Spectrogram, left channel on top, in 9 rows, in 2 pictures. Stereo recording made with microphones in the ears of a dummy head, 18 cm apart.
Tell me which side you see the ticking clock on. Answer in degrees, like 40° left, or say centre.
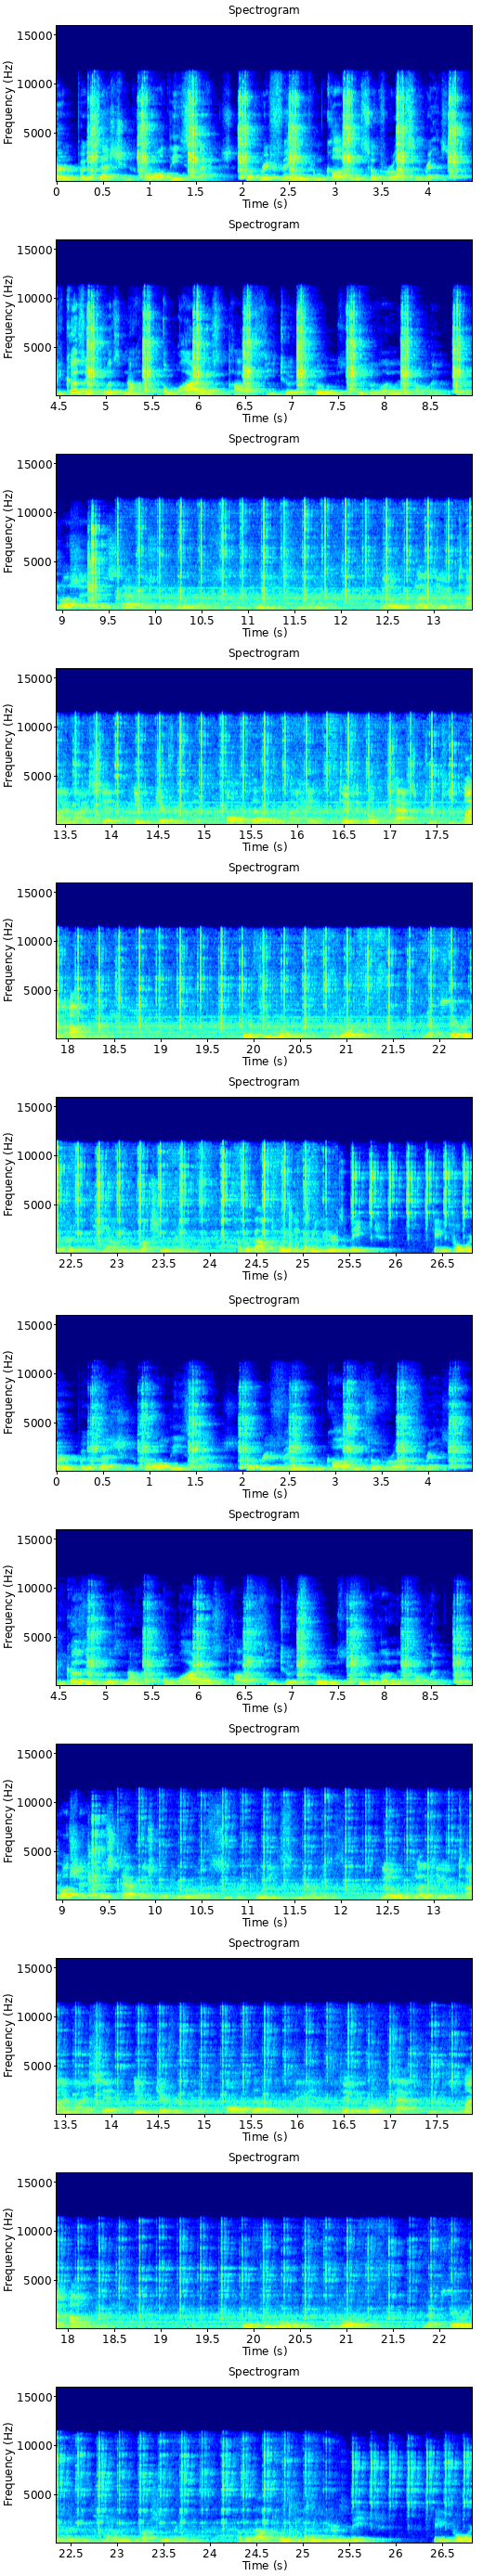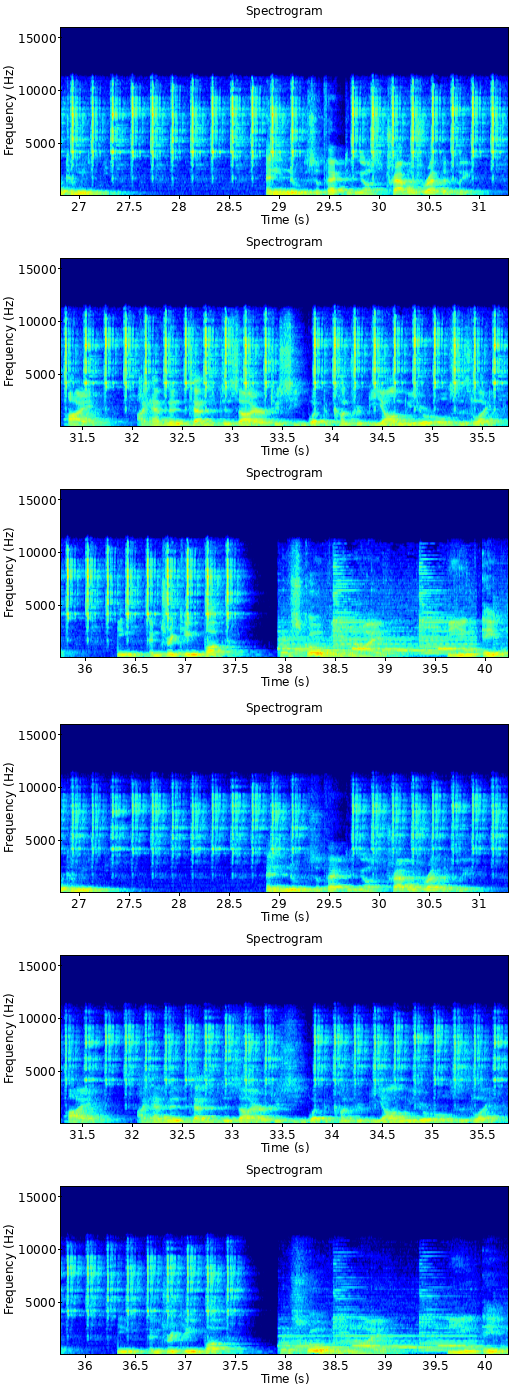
60° left.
